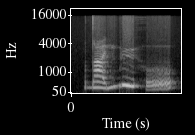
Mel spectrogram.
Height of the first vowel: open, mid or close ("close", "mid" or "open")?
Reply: mid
